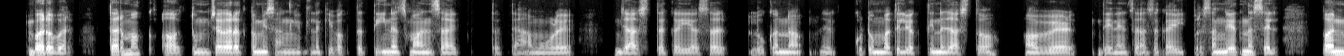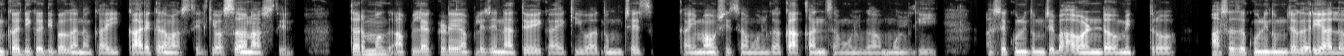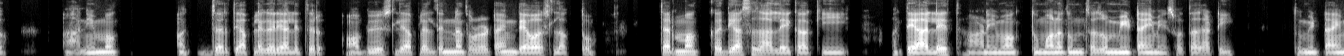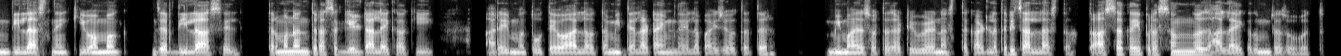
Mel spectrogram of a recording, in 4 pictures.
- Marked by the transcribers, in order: tapping; in English: "ऑब्व्हियसली"; other background noise; in English: "गिल्ट"
- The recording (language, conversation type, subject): Marathi, podcast, फक्त स्वतःसाठी वेळ कसा काढता आणि घरही कसे सांभाळता?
